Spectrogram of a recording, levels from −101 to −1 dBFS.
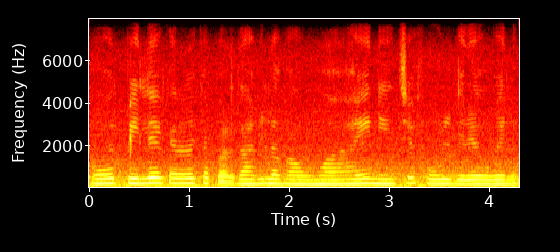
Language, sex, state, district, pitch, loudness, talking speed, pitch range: Hindi, female, Madhya Pradesh, Dhar, 205 Hz, -16 LUFS, 180 wpm, 195-220 Hz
